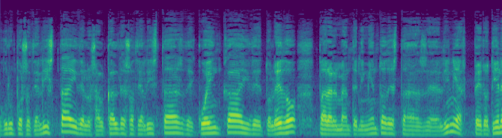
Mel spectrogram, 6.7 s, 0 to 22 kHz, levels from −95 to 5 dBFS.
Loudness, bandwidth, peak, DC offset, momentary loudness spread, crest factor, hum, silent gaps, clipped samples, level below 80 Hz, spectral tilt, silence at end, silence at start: -16 LUFS; 13 kHz; 0 dBFS; under 0.1%; 8 LU; 16 dB; none; none; under 0.1%; -64 dBFS; -5 dB/octave; 0 s; 0 s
